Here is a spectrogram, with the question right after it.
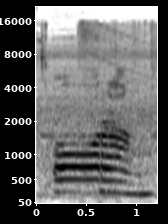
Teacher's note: O seperti pada kata bola, bibir membulat dan lidah di posisi belakang sedang.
